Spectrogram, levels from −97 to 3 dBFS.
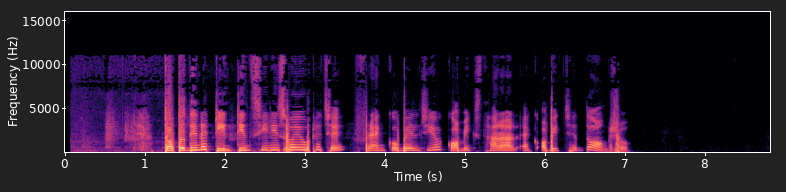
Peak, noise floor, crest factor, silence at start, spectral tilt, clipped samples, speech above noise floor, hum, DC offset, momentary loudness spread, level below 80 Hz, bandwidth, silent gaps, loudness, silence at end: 0 dBFS; -87 dBFS; 18 dB; 0.5 s; -5.5 dB/octave; under 0.1%; 71 dB; none; under 0.1%; 15 LU; -44 dBFS; 11.5 kHz; none; -17 LUFS; 1.8 s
